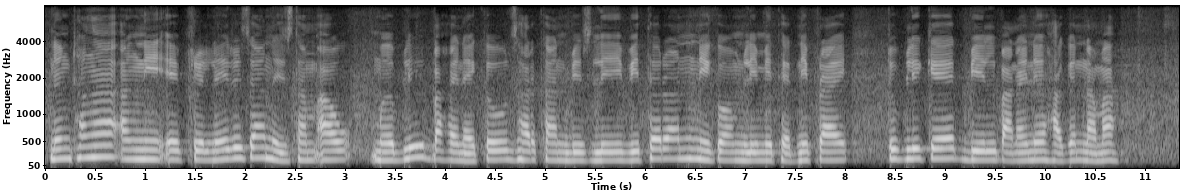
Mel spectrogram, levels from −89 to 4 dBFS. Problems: none marked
